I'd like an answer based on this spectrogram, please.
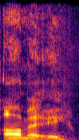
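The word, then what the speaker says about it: אם: It's the Hebrew word em. It's pronounced amay and it means a mother.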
